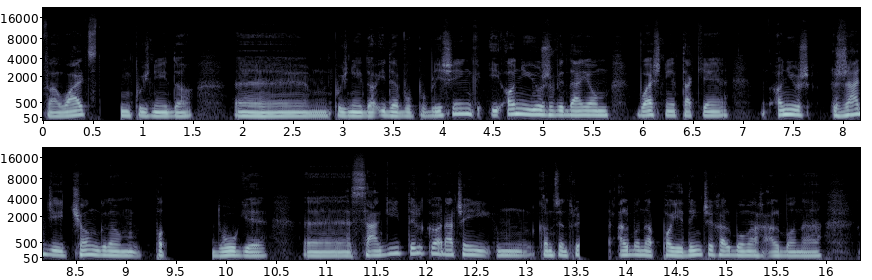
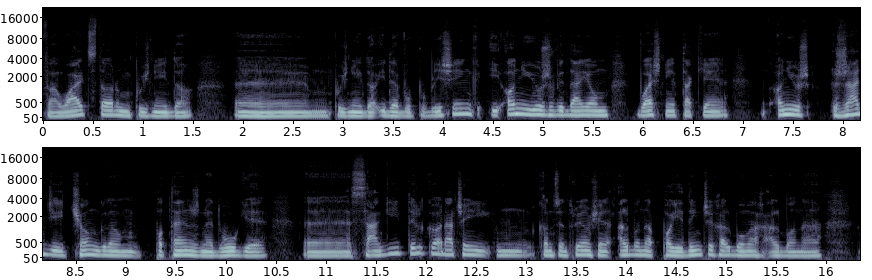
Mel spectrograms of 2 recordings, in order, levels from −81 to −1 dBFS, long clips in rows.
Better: second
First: audio cutting out; at 0.5 s, at 9.5 s and at 14 s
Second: none

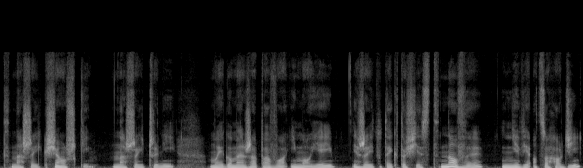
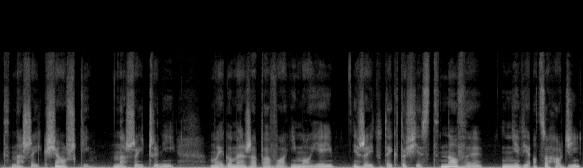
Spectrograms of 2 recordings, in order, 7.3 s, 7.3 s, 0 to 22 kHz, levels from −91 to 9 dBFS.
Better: first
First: none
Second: low rumble; faint; throughout; 20 dB below the speech

